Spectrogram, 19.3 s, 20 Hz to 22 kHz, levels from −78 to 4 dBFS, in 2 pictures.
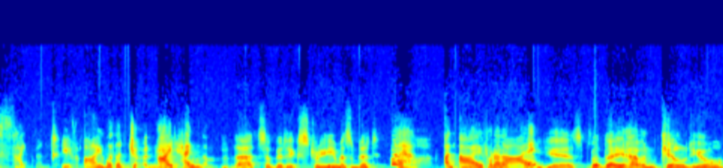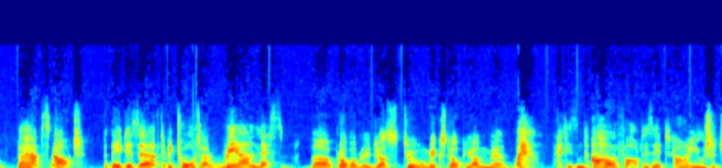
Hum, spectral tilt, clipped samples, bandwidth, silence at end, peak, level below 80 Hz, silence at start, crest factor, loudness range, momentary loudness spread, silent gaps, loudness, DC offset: none; -5 dB/octave; under 0.1%; 16.5 kHz; 0 s; -2 dBFS; -58 dBFS; 0 s; 14 dB; 3 LU; 10 LU; none; -16 LUFS; under 0.1%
